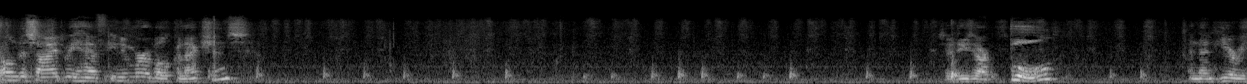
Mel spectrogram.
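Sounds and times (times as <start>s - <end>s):
speech: 0.2s - 3.4s, 9.6s - 10.6s, 11.9s - 12.4s
scratchy strokes of a picture drawn by hand: 2.0s - 11.8s.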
